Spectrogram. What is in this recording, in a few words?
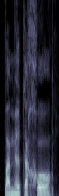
"pamyo taxo", Apatani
